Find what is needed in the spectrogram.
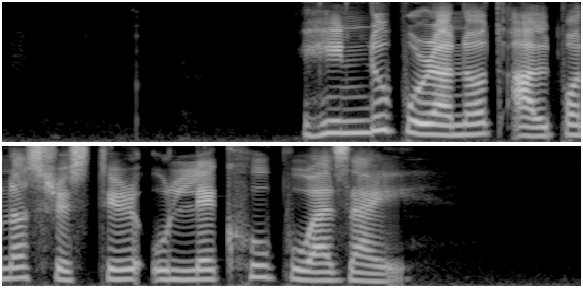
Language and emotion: Assamese, neutral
